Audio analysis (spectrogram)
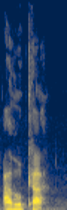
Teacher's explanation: you don't pronounce the T at the end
